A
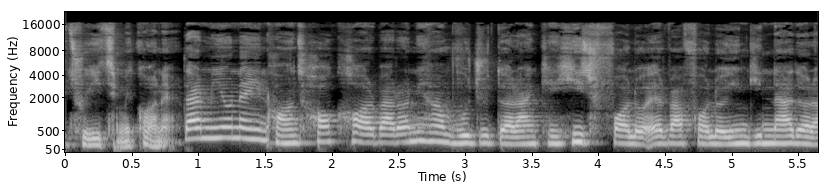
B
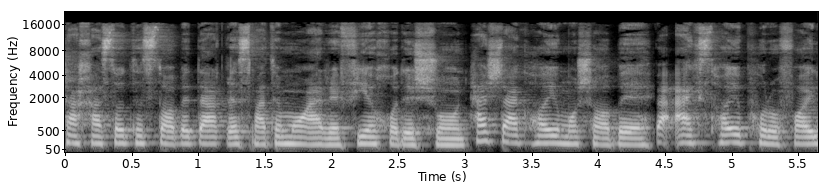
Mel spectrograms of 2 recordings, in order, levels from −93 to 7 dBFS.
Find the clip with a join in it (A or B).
A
